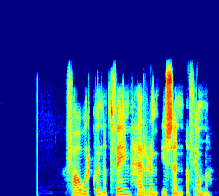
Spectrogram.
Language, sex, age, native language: Icelandic, female, 50-59, Icelandic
